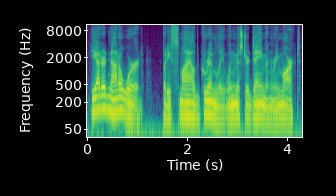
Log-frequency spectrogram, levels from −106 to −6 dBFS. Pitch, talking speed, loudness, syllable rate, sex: 100 Hz, 180 wpm, -19 LUFS, 5.2 syllables/s, male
